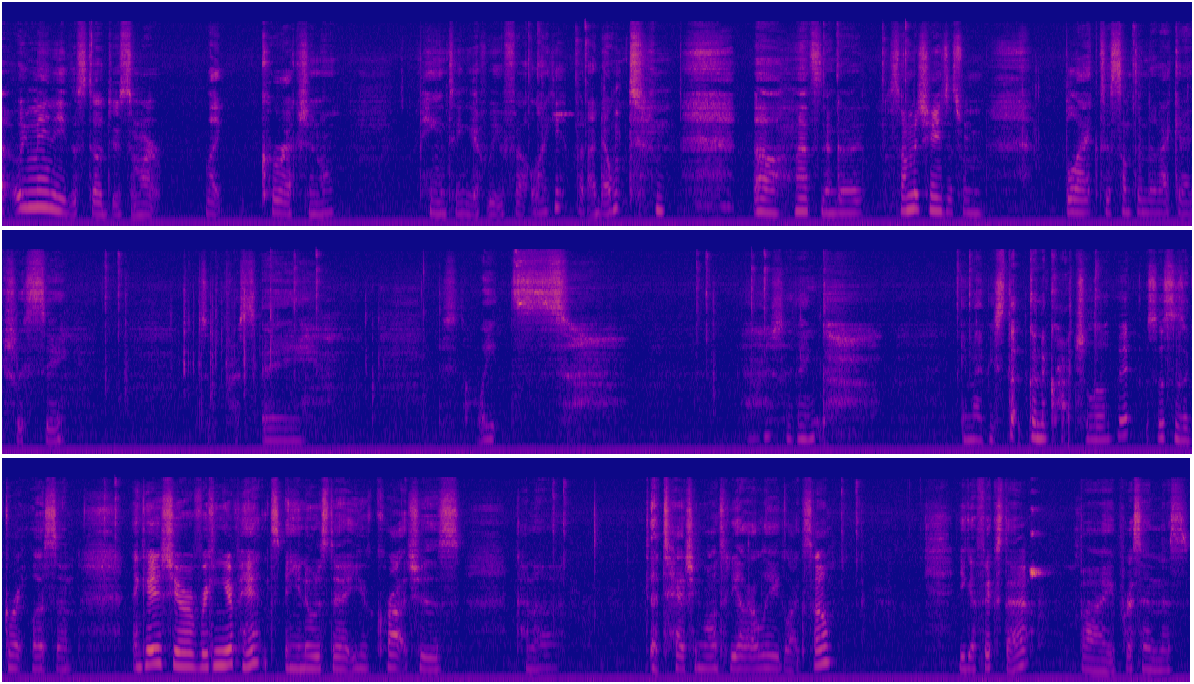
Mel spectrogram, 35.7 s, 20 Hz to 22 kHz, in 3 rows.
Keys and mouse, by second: 5.8 right click, 6.1 r, 10.3 r, 12.0 r, 13.8 a, 14.1 a, 14.4 alt+r, 15.1 click, 15.6 r, 20.0 r, 22.0 middle click, 25.2 r, 31.3 r.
